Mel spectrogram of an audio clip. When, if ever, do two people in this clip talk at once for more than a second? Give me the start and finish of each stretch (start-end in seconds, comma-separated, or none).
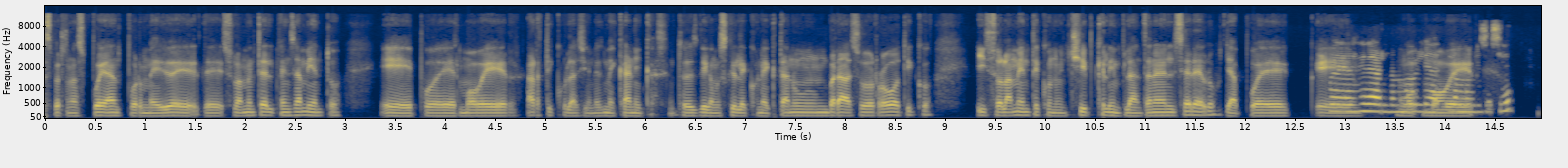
12.8-14.3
